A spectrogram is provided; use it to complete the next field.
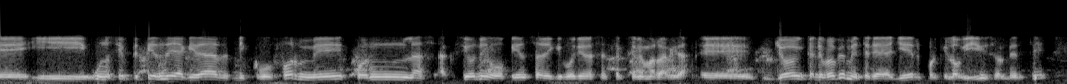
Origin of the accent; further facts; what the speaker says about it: Biobío, Chile; Recuerda que yo soy del Bío Bío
